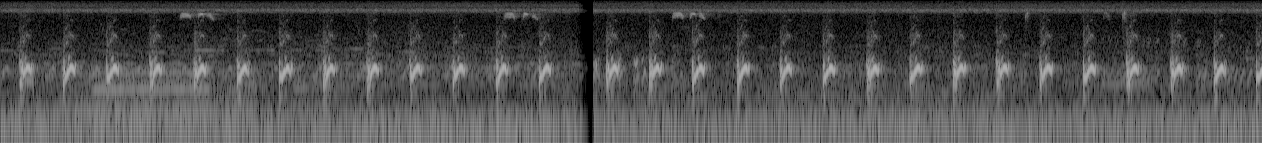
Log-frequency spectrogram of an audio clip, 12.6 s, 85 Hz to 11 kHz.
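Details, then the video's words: White-breasted waterhen lure meant to panic the birds: long, tireless series of short rising notes at a steady two per second, broken once by a brief silent cut. "PIKAT 4 SISI BIKIN RUAK RUAK PANIK"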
